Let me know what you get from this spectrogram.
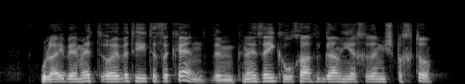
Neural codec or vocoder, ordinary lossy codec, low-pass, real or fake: none; MP3, 64 kbps; 7.2 kHz; real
